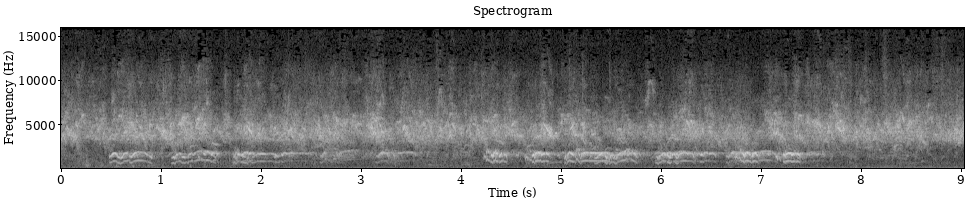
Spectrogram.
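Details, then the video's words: A currawong chorus in a forest: rapid runs of rounded, ringing arched notes in two bursts with a short pause between, backed by continuous high-pitched chatter from sparrows and other birds. "Call of the Currawongs"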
